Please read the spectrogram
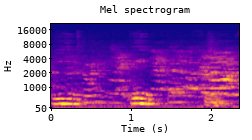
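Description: Speech only: a higher-pitched voice saying two short words, at the start and again about a second in.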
